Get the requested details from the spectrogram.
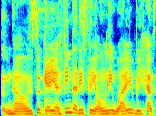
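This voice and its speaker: The speaker has a Spanish accent and a moderate pace. The intonation stays fairly even. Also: woman. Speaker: open-source community manager. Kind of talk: podcast interview.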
